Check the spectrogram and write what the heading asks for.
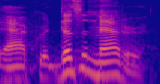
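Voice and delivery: ordinary talk, nothing marked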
